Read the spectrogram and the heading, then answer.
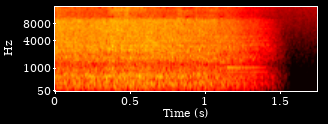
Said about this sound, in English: Until then, the most frequently heard locomotive sights and sounds in this part of California will be from the many slow-moving freight trains traveling through the valley.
